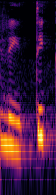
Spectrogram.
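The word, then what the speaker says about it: Hrithik: जो famous actor है ऋतिक रोशन। तो स्टूडेंट इसमें ऋतिक की स्पेलिंग आपको ढंग से चेक करनी है। जो ऋतिक में एच साइलेंट होता है और स्टार्ट किससे होती है, एच से।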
